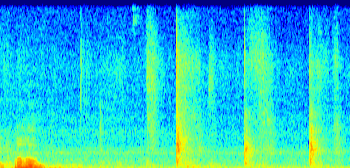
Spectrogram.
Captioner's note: voiceover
